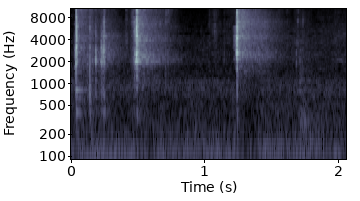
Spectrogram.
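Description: Sharp clicks of a brass quick-connect plug and hose coupler being pushed together and snapped into place: three clicks, the loudest about half a second in.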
